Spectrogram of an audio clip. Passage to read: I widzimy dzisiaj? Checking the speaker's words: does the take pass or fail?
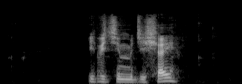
pass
